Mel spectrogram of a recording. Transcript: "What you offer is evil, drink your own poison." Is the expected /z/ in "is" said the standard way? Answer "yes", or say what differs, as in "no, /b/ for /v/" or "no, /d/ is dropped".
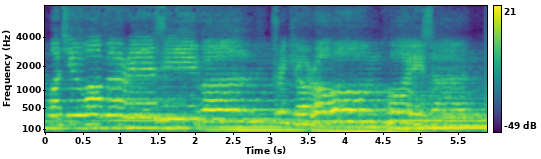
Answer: yes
